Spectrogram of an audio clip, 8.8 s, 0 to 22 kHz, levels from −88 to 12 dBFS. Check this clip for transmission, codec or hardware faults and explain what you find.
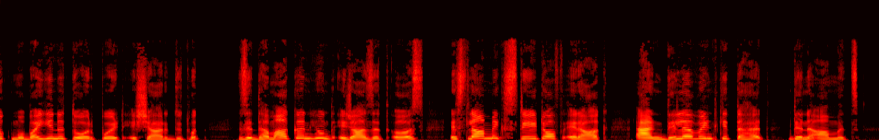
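Two brief skips in the speech, both compressed frames skipped. At 1.91 s, just before "زِ دھماکَن", the speech lurches forward, losing about 70 ms, which fits roughly three 24 ms frames going missing. At 3.49 s a smaller jump drops about 20 ms, consistent with a single frame.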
